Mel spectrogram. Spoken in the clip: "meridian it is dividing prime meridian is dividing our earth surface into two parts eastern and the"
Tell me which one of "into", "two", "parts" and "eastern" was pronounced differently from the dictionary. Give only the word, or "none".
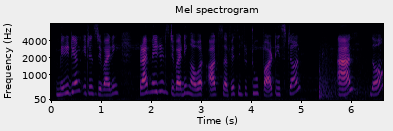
parts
